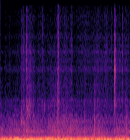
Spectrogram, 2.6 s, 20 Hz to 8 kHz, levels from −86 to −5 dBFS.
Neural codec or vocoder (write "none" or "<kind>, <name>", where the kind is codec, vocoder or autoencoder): autoencoder, DAC-VAE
